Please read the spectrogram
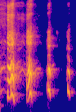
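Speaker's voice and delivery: big burst of laughter, high and loud. Real, not acted. Reading a viewer comment, bursts into loud laughter. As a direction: crack up at the comment.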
